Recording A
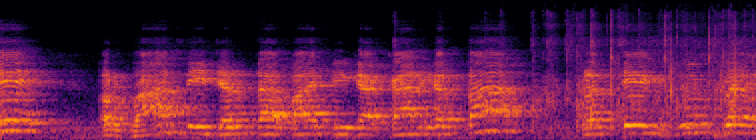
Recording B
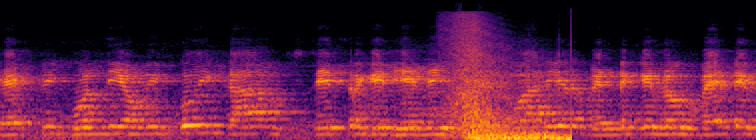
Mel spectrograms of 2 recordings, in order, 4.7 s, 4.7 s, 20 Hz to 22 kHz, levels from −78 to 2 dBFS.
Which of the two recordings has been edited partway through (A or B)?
B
